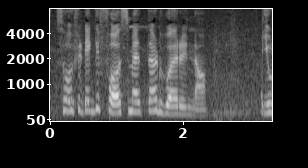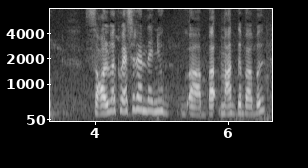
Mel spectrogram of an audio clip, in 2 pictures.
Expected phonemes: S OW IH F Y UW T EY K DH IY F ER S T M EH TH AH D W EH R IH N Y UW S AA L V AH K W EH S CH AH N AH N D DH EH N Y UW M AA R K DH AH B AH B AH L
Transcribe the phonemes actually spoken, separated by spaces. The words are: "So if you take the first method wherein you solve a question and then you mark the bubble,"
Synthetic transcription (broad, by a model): S OW IH F Y UW T EY K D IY F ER S T M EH T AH D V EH R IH N Y UW S AA L V AH K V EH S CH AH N AH N D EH N Y UW M AA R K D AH B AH B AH L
